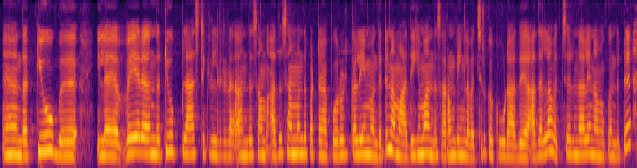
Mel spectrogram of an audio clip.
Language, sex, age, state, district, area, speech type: Tamil, female, 18-30, Tamil Nadu, Tiruppur, urban, spontaneous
